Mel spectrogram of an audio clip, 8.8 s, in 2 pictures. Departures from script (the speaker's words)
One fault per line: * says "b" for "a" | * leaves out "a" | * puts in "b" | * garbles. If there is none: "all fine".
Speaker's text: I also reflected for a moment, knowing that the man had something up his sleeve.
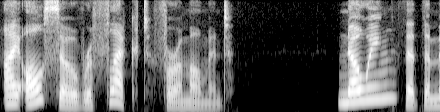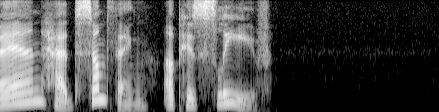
* says "reflect" for "reflected"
